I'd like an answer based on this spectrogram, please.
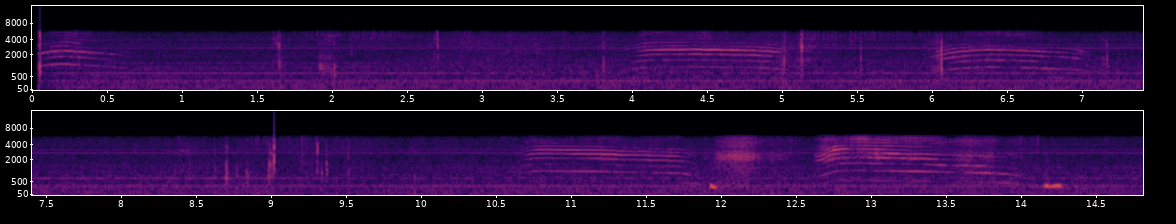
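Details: A seven-year-old female pet cat throwing a fit indoors, meowing nonstop: loud, drawn-out wailing meows with arching harmonics, some in quick pairs, separated by short pauses, over a steady background hum.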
